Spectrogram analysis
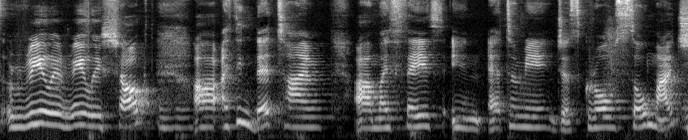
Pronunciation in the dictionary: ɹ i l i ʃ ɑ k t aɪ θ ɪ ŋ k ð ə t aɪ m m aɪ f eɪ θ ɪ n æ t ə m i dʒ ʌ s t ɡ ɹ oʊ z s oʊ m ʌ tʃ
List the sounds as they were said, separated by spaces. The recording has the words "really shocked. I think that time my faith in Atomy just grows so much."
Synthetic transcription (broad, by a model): ɹ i l i ʃ ɑ k t aɪ θ ɪ ŋ k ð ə t aɪ m m aɪ f eɪ θ ɪ n æ t ə m i dʒ ʌ s t ɡ ɹ oʊ z s oʊ m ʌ tʃ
